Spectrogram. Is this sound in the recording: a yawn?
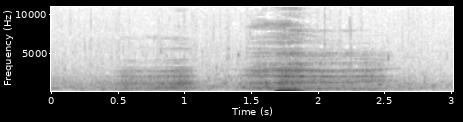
yes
